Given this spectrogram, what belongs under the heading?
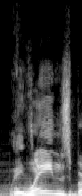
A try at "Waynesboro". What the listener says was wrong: You didn't put the S in. You said Waynesboro.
